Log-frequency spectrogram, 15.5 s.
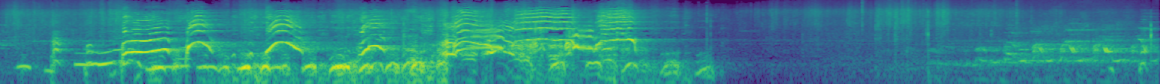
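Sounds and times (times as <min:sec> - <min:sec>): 
chimpanzee pant hooting: 0:00.6 - 0:08.6.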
